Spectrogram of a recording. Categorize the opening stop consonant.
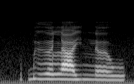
implosive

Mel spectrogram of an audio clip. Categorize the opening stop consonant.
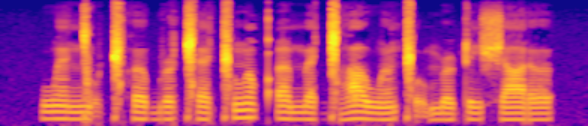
click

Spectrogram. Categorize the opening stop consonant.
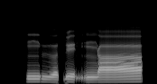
implosive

